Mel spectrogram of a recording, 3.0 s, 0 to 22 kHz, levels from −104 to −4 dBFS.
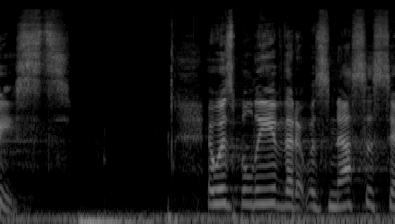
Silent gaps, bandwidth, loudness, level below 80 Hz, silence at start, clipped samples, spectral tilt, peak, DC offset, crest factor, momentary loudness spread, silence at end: none; 19 kHz; -57 LUFS; -70 dBFS; 0 s; under 0.1%; -0.5 dB/octave; -42 dBFS; under 0.1%; 18 dB; 9 LU; 0 s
